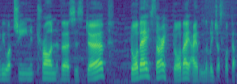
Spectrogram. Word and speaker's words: Durbe: Durbe.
